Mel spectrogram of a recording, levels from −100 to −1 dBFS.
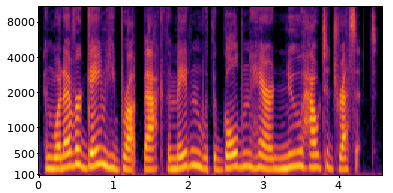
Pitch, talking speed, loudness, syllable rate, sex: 235 Hz, 225 wpm, -17 LUFS, 5.0 syllables/s, female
